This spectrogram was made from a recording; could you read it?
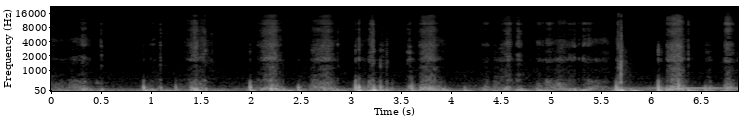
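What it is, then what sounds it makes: Dark chocolate bar being carved. A wooden-handled metal carving tool, held in the fingers, scratches and carves names into the surface of a segmented solid dark chocolate bar. Short, dry scraping strokes come in uneven bursts with soft bright hiss, small clicks and low thuds. The carving leaves shavings behind.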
